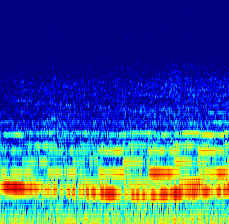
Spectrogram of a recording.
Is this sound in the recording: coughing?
no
